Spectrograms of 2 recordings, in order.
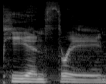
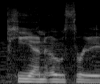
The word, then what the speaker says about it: P.N.03: remain a gamecube exclusive pn3 and yes it's pronounced pn3 not pno3 or pn03 because when you start a new game you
